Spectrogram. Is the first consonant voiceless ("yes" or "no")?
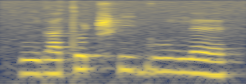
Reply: no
